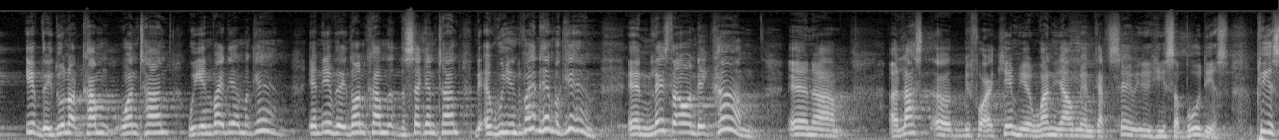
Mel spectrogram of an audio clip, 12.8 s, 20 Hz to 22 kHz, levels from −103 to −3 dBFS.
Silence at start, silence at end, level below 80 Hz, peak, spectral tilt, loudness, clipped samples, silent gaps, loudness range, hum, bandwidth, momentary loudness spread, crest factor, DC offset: 0 s; 0 s; -44 dBFS; -8 dBFS; -5.5 dB/octave; -26 LUFS; under 0.1%; none; 1 LU; none; 16 kHz; 6 LU; 16 dB; under 0.1%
